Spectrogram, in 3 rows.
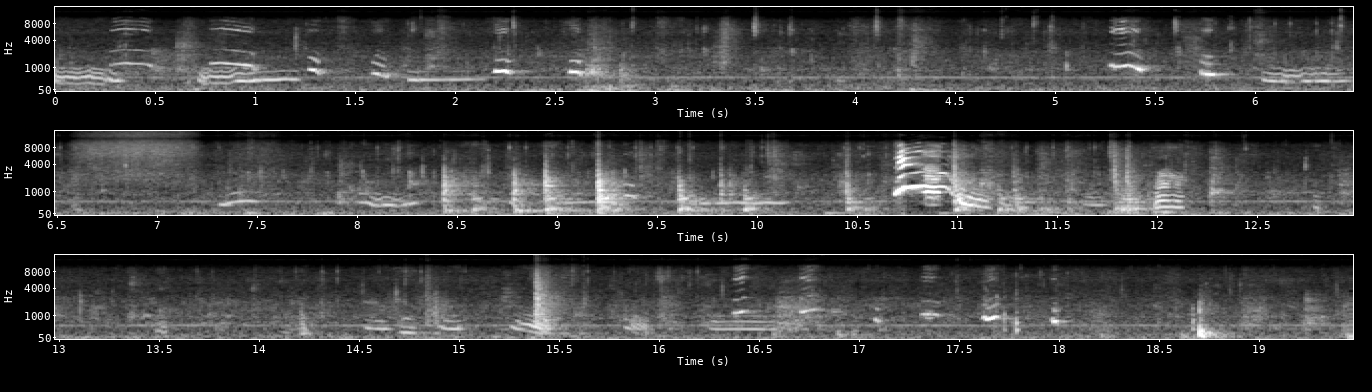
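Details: Rough Collie puppies, 14 days old, giving a busy mix of squeaky whimpers and short yelps, rising and falling, with louder bursts around the middle; a steady low hum runs underneath.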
